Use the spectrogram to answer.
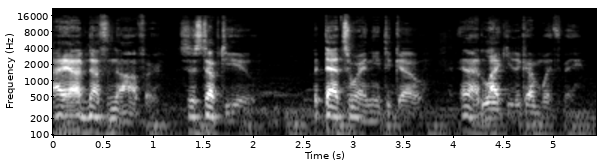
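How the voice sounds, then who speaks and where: Over clear music in the background, a man uses a raspy put-on character voice with fairly low pitch, fairly even intonation and big swings in loudness. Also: fairly quick pace. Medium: actual play.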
